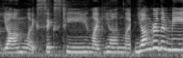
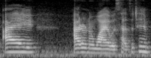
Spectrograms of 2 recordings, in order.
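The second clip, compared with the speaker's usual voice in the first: ordinary talk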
